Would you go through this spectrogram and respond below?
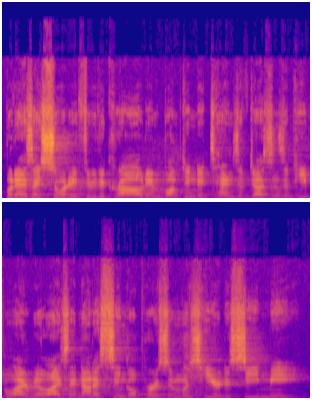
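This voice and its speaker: A very bright, forceful young man with an American accent delivers a sardonic, candid monologue. His voice rings through a reverberant hall, with music underneath. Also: fairly high pitch, fairly even intonation, a little fast. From United States, Michigan. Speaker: military veteran performer. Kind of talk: reading a personal monologue on stage. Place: theatre stage in an arts center.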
